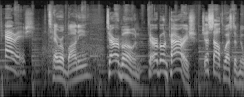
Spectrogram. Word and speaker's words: Terrebonne: wachita parish a wachita parish a wachita parish turban parish terrebonne terrabone parish tarabani terrebonne terrebonne parish just southwest of new orleans houma thibodeaux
